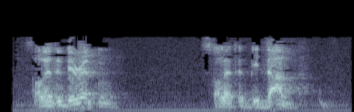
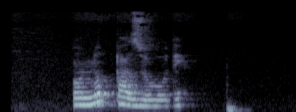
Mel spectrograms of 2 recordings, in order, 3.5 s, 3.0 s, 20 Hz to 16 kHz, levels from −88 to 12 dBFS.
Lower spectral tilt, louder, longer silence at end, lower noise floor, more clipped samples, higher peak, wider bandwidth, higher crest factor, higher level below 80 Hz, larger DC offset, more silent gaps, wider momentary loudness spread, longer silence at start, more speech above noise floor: about the same, -6.5 dB/octave vs -7.5 dB/octave; first, -13 LUFS vs -22 LUFS; second, 0.3 s vs 0.6 s; second, -40 dBFS vs -68 dBFS; neither; first, 0 dBFS vs -4 dBFS; second, 5.4 kHz vs 11.5 kHz; second, 16 dB vs 22 dB; first, -42 dBFS vs -48 dBFS; first, 0.4% vs under 0.1%; neither; second, 18 LU vs 22 LU; second, 0.25 s vs 0.75 s; second, 27 dB vs 47 dB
